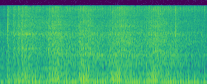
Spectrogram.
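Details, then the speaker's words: EXT motorcycle, which was noisy before: a steady, even low exhaust beat with no top-end tapping; it now runs smoothly. "Kanina maingay ngayon smooth na. Paandarin mo pare."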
